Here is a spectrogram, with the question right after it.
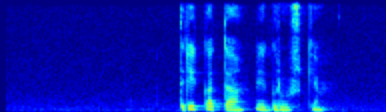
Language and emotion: Russian, neutral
